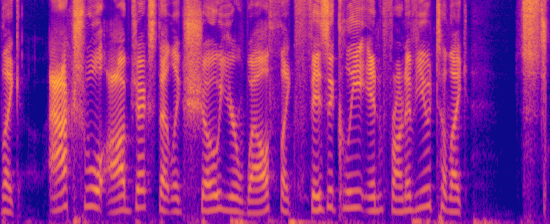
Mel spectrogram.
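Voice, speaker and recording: A young man on a casual podcast with a high, smooth, clean voice, thinking aloud and hedging as he makes his point. The mic sound is dry. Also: moderate pace, a bit bright, dry recording. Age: young adult. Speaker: podcast co-host.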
